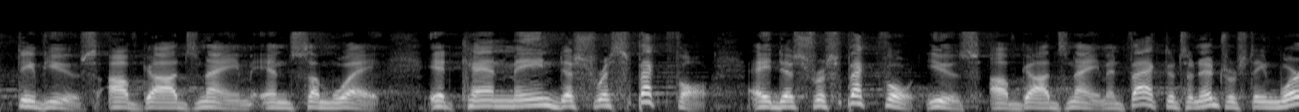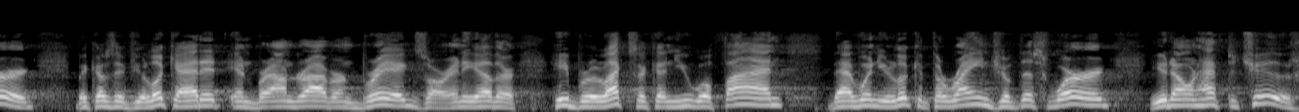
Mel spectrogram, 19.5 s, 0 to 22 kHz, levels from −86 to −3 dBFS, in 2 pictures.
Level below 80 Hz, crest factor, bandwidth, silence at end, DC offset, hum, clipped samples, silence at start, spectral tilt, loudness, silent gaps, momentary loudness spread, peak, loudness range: -70 dBFS; 18 dB; 7.8 kHz; 0 s; under 0.1%; none; under 0.1%; 0.15 s; -7 dB/octave; -29 LUFS; none; 9 LU; -10 dBFS; 4 LU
